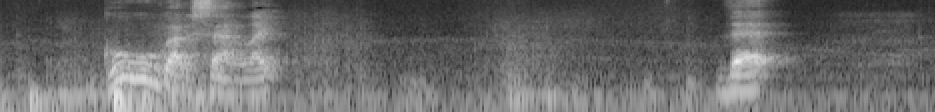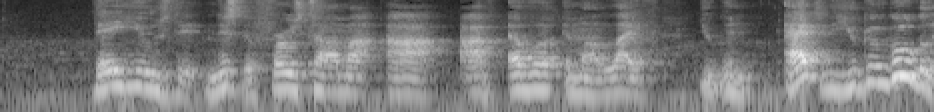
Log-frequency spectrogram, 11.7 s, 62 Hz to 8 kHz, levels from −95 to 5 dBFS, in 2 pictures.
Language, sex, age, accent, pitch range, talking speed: English, male, 30-49, American, 120-140 Hz, 140 wpm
